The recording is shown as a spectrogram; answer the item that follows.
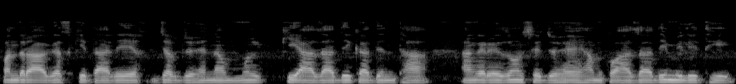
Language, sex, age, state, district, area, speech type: Urdu, male, 18-30, Telangana, Hyderabad, urban, spontaneous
